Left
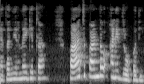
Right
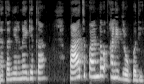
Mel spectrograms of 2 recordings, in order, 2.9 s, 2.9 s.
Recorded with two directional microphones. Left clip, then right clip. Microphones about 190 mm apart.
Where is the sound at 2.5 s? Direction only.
35° right (ahead or behind).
